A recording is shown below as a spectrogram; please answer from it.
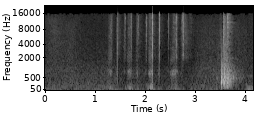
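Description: Scissors snipping: a quick series of about eight sharp snips, followed near the end by a short, louder whoosh.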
